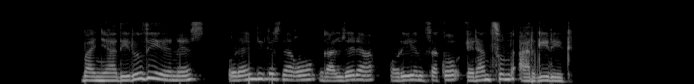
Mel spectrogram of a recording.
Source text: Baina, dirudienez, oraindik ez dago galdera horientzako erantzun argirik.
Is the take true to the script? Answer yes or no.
yes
